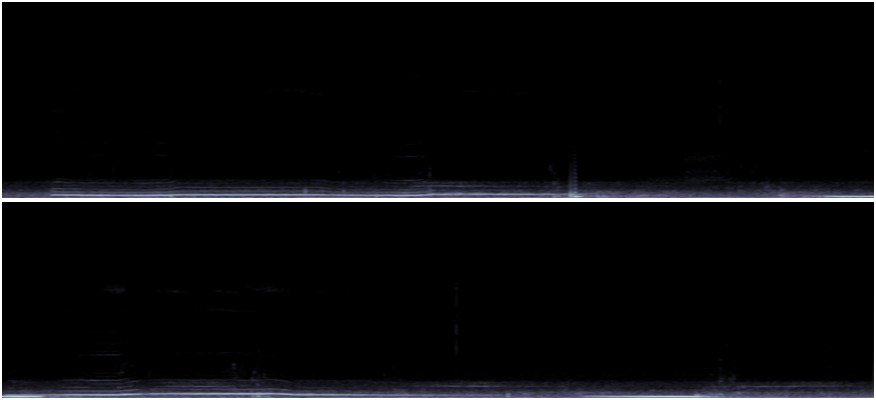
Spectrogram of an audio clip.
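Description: Whale song recorded underwater: long, mid-low tonal moans that step up and down in pitch, broken by short downward-sliding calls, over a steady low rumble with no voices.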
